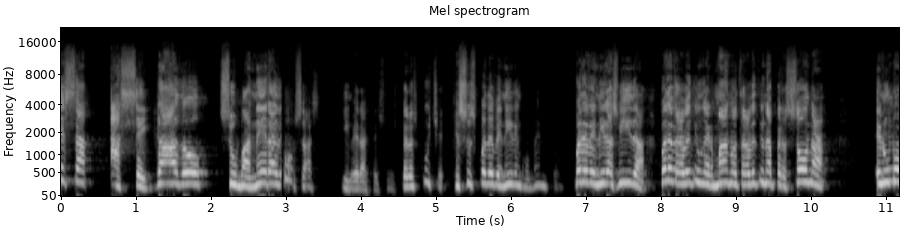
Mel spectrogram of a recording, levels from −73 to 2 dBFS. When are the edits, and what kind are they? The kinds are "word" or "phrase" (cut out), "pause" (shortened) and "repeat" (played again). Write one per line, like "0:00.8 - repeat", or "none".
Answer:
0:02.1 - pause
0:02.9 - phrase
0:03.8 - phrase
0:05.2 - pause
0:06.1 - word
0:06.7 - pause
0:07.4 - word
0:08.1 - phrase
